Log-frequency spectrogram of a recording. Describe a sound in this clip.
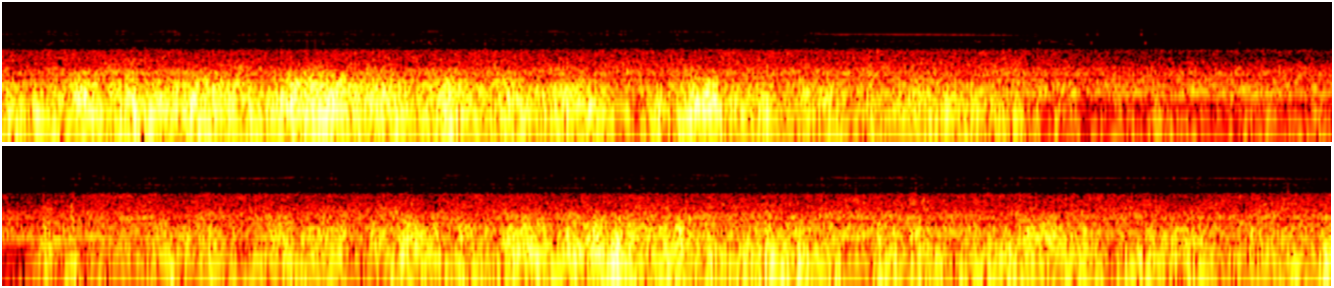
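Wind buffets a microphone outdoors in gusts.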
